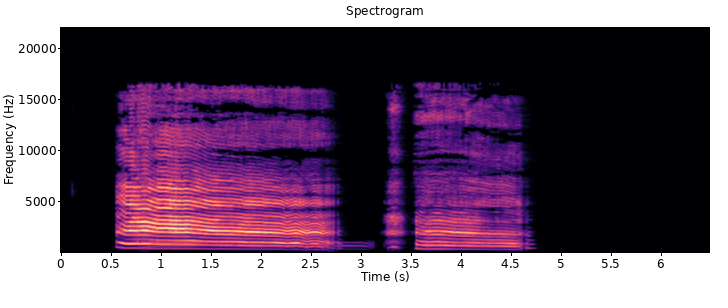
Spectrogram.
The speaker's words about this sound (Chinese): 虎宝宝的哭声在丛林里回响，他不想要别的玩偶，他只要自己的那一个。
